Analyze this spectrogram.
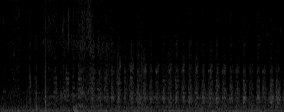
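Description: A black Labrador retriever panting quickly and evenly, faint.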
